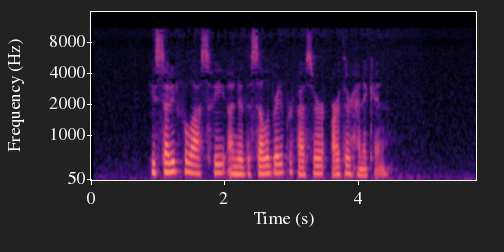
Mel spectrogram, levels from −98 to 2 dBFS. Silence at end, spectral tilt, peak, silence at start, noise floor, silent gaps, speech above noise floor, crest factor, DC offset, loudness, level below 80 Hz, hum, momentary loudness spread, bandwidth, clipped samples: 1.3 s; -6.5 dB/octave; -10 dBFS; 0.9 s; -69 dBFS; none; 43 dB; 18 dB; under 0.1%; -27 LUFS; -62 dBFS; none; 9 LU; 11 kHz; under 0.1%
